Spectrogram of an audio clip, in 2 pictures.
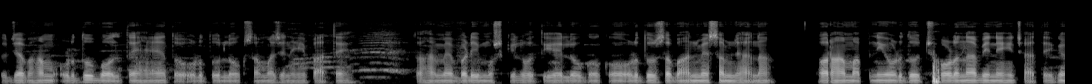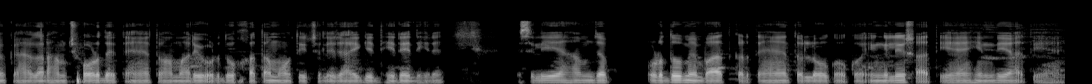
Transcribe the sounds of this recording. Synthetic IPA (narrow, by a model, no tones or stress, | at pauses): t̪oːd͡ʒɐbɦɐmʊ̰ɾd̪uboːlt̪eɦɛ̃t̪oʔʊ̰ɾd̪uloːɡsɐməd͡ʒʱnɐɦĩpa̰ːt̪eɦɛ̃t̪oɦɐmẽbɐɽimʊʃkɪlɦoːt̪iɦɛloːɡõkoʊɾd̪uzɐba̰ːnmẽsɐ̃md͡ʒʱa̰ːna | ɔːɾɦɐmɐpniʊɾd̪ut͡ʃʰoːɽnabʱinɐɦĩt͡ʃa̰ːɦt̪ekjõːkeɐɡəɾɦɐmt͡ʃʰoːɽd̪eːt̪eɦɛ̃t̪oɦɐmaːɾiʊ̰ɾd̪uxɐt̪əmɦoːt̪it͡ʃɐlid͡ʒaːeːɡid̪ʱiːɾed̪ʱiːɾe | ɪslieɦɐmd͡ʒɐb̚ | ʊɾd̪umẽbaːt̪kɐɾt̪eɦɛ̃t̪oloːɡõ̰ko̰ʔɪ̰̃ŋɡlɪʃa̰ːt̪ḭɦɛɦɪ̃nd̪ia̰ːt̪ḭɦɛ̰ː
